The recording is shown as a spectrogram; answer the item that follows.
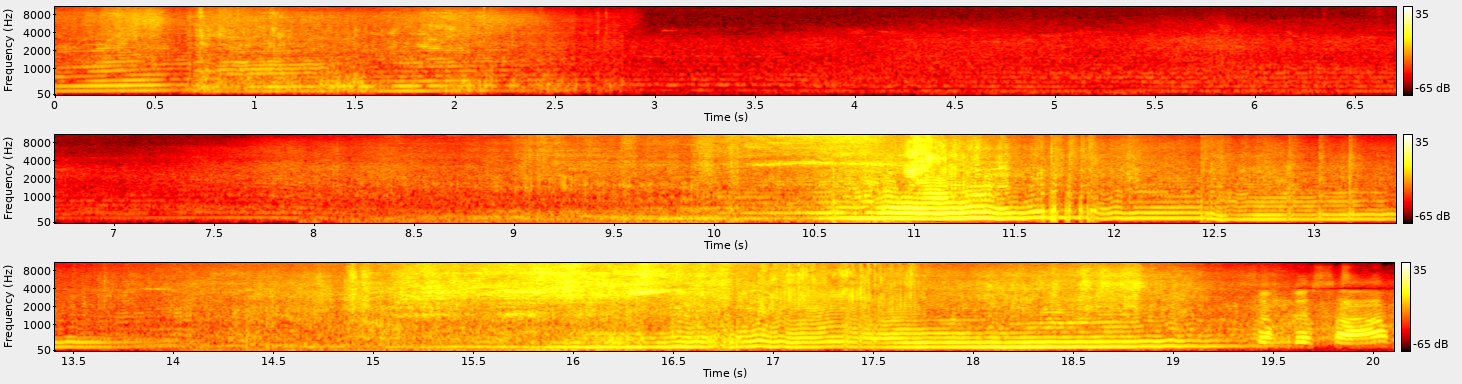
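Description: Rally cars at speed on a special stage. One engine fades away in the first few seconds. After a quieter spell another car approaches and passes, loudest about eleven seconds in, its pitch stepping with quick gear changes. Then a further pass builds and fades near the end.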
